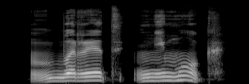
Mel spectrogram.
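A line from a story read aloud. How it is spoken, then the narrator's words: Weak mumble. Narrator (Russian): слабым голосом пробормотал Стив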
